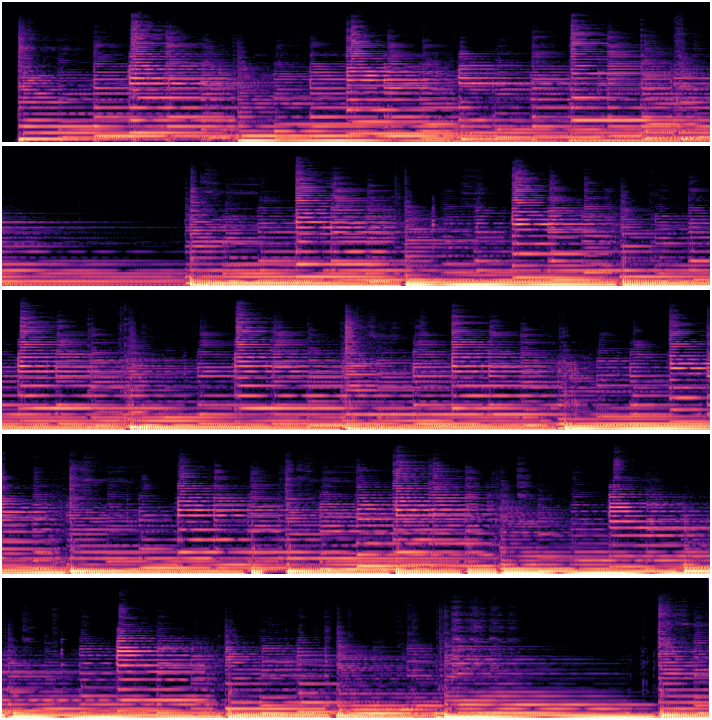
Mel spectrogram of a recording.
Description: (F) No Backing Vocals

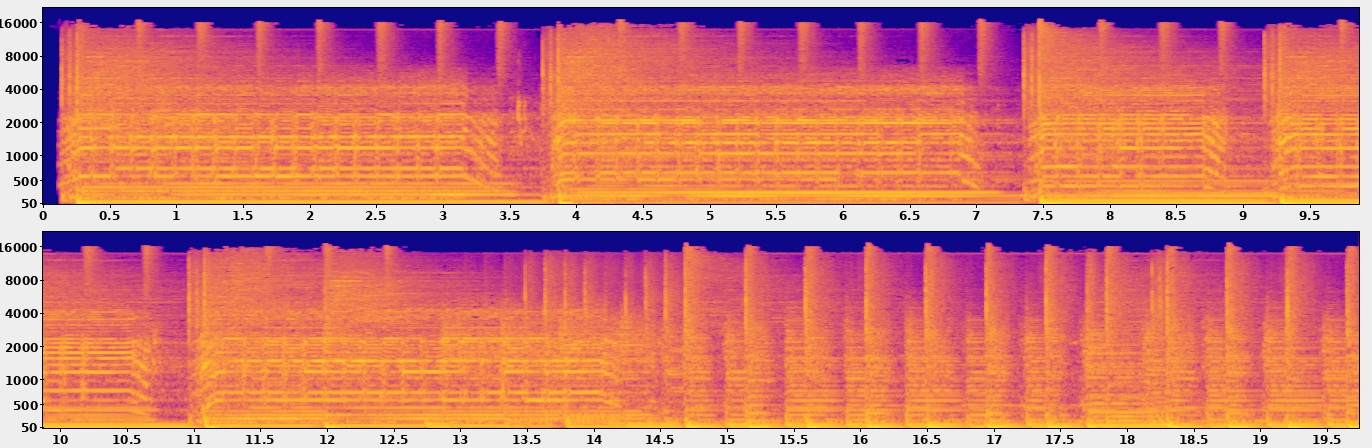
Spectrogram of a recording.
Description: (G) No Backing Vocals

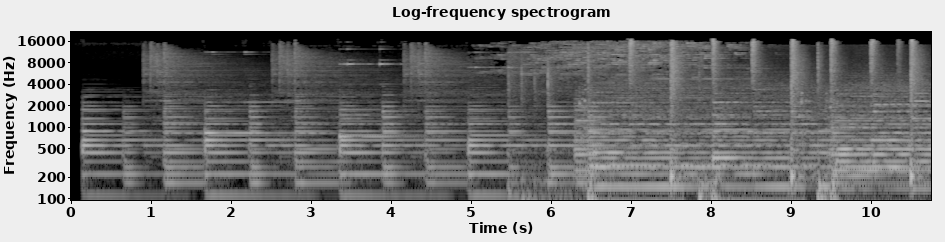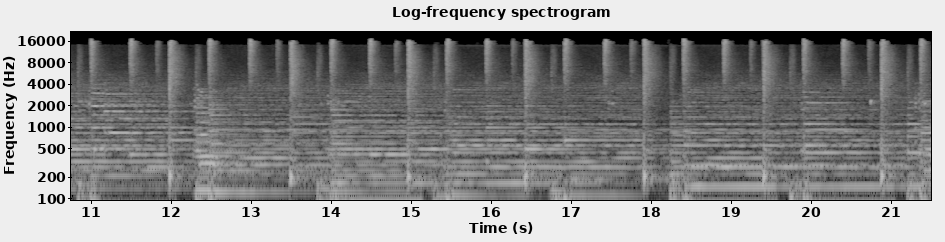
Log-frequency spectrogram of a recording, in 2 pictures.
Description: A No Backing Vocals

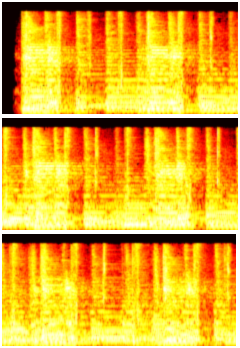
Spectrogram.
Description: Ab No Backing Vocals

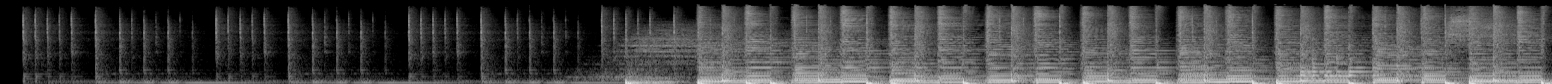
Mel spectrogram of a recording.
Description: C No Backing Vocals

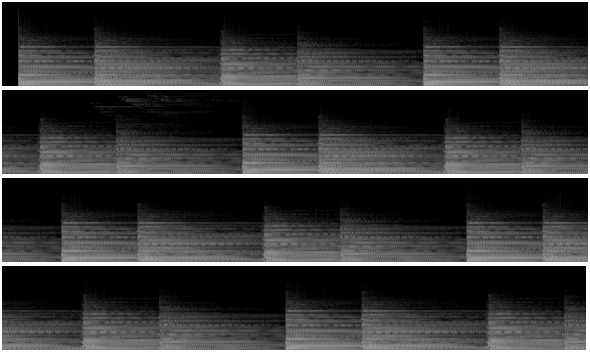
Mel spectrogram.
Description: (Fm) No Backing Vocals

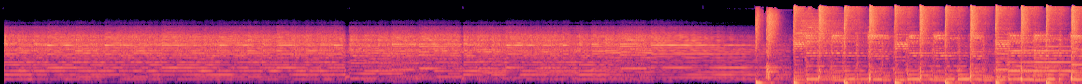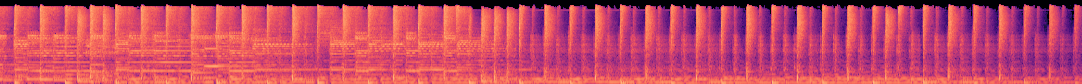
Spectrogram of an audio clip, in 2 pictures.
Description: (F) No Backing Vocals

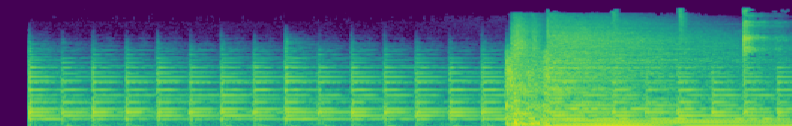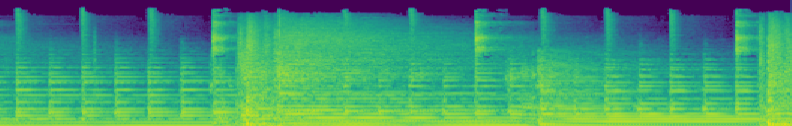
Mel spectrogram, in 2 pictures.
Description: No Backing Vocals

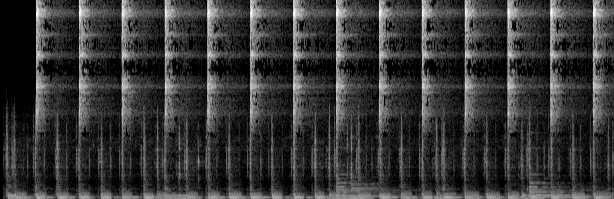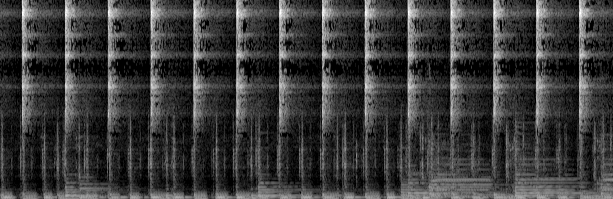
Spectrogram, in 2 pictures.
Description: (Db) No Backing Vocals

